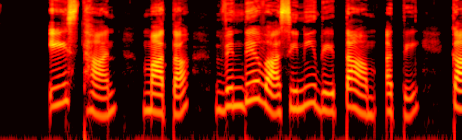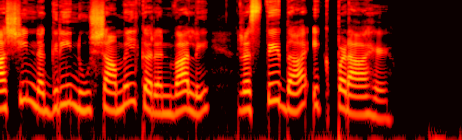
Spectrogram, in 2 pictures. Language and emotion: Punjabi, neutral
